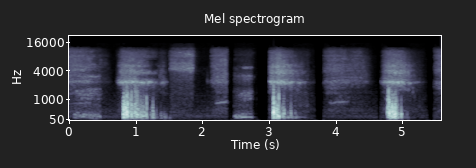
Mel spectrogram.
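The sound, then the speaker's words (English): Rapid, continuous breathing in and out through the nose at a steady pace: a series of rushing breaths, several loud and broad, alternating with softer ones, with no talking. “Stay with this breath for 30 more seconds. Again, doesn't have to be your fastest, just a steady pace, connecting the inhale to the exhale, continuous breaths.”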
